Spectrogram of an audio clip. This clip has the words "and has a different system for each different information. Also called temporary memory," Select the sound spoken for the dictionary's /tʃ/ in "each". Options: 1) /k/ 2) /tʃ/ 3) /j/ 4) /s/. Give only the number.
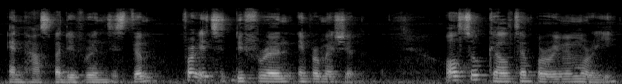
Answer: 4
